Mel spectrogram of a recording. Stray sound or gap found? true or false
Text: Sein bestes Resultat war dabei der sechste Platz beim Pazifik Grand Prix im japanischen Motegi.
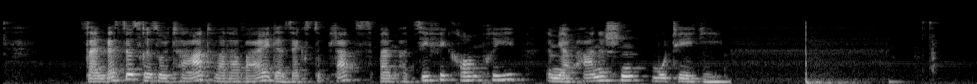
true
